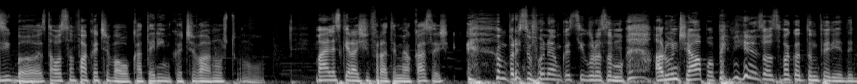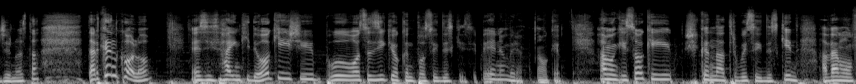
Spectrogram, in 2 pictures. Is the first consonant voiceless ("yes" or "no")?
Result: no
